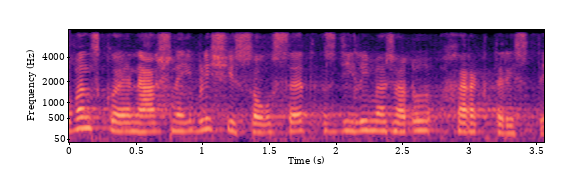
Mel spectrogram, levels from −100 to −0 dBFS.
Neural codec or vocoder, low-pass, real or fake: vocoder, 44.1 kHz, 128 mel bands, Pupu-Vocoder; 7.2 kHz; fake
